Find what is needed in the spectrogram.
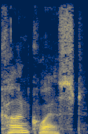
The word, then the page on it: conquest: American English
